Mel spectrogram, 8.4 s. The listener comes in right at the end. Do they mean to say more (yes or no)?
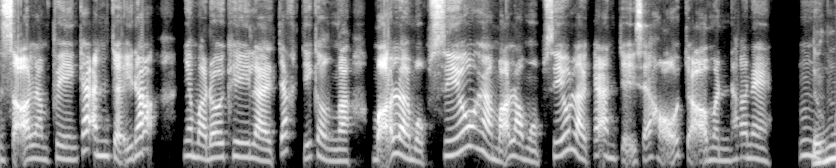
yes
